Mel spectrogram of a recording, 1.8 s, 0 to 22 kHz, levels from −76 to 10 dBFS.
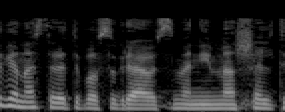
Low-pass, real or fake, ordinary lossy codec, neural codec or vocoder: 14.4 kHz; fake; MP3, 48 kbps; vocoder, 44.1 kHz, 128 mel bands every 512 samples, BigVGAN v2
